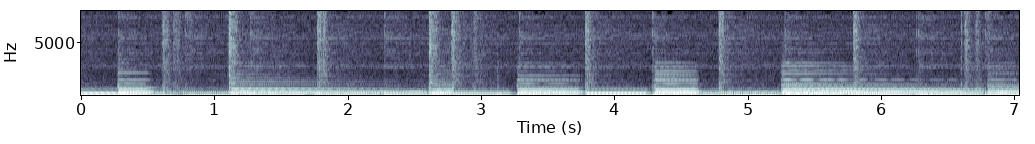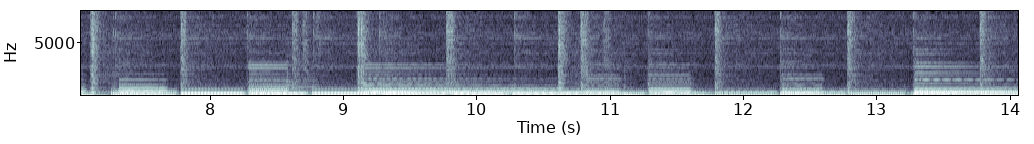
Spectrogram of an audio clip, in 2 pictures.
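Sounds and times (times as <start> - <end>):
120 bpm backing track: 0.0 - 14.0.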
